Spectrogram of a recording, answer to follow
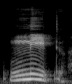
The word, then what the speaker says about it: knit: ठीक है, और देखो एक शब्द KNIT, नीट, नीट मतलब होता है बुनना, स्वेटर वगैरह जो बुनते हैं, KNIT, नीट, नीट मतलब बुनना।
